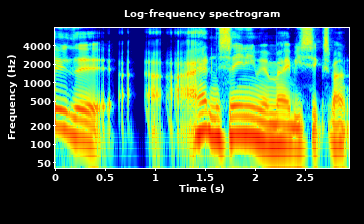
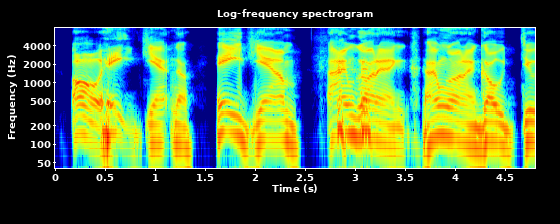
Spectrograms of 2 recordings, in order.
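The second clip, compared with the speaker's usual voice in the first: voice dropped right down very low. Imitating Nick Daly, who played Rodney, talking to Jim: lower-voiced Nick Daly impression. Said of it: "Nick speaks a lot lower like this".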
